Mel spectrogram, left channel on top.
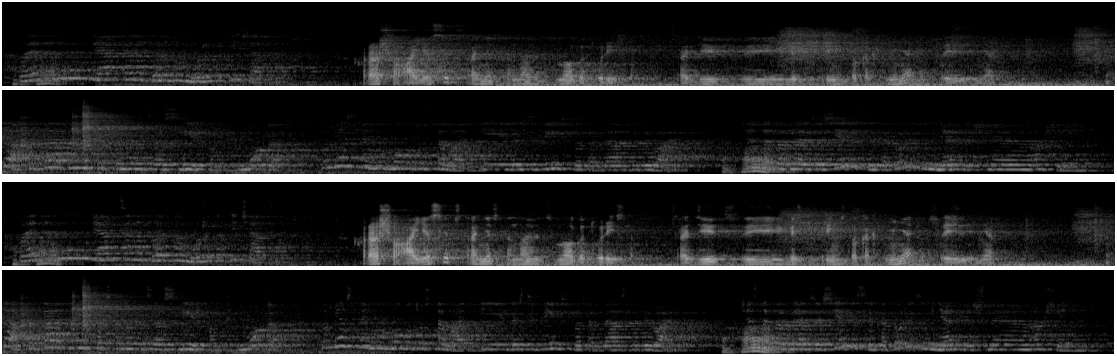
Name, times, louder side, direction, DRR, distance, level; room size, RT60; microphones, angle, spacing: voice 1, 0.0-2.9 11.1-17.9 18.5-22.0, equal, 35° right, -6 dB, 2.5 m, -43 dB
sound 1, 0.9-14.9, equal, 5° right, 1.7 m, -52 dB
voice 2, 3.6-6.2 6.7-9.9 18.3-18.9, right 4 dB, 75° right, 9 dB, 0.6 m, -33 dB
sound 2, 4.7-10.9, left 1 dB, 20° left, 1.7 m, -43 dB
23.5 x 8.7 x 3.2 m, 2.9 s
head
